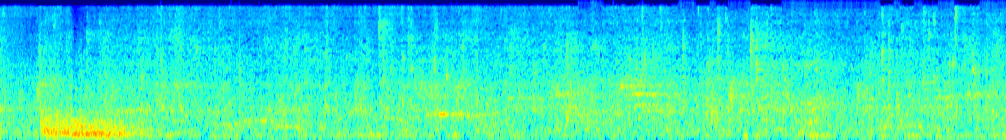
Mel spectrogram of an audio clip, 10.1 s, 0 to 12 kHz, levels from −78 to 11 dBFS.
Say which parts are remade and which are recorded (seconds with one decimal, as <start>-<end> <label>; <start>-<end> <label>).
0.0-2.8 recorded; 2.8-4.8 remade; 4.8-9.5 recorded; 9.5-10.1 remade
